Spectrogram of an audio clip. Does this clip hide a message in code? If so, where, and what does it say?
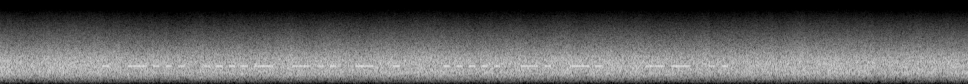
Yes: Morse code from 1.0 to 7.3 s, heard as a keyed tone, machine-sent, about 19 wpm, 860 Hz, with heavy radio static and a narrow filter. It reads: EB4DTE 5NN MI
